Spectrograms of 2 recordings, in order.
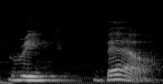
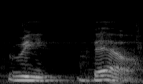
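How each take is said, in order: No difference in how they are said.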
